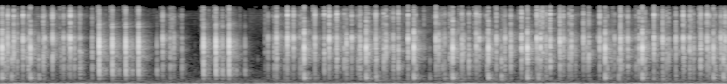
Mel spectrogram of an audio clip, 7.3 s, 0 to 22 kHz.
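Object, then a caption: Mechanical keyboard with plastic keycaps and aluminium plate. A compact red custom Cloudline mechanical keyboard with lubed SP Star Sacramento switches, an aluminium plate, and white and red plastic keycaps sits on a desk mat and is typed on fast with the fingertips of both hands. It produces a dense, steady stream of short, crisp clacks centered around 2 kHz with bright tops, pausing briefly near the two-second mark. A constant low hum runs underneath.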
